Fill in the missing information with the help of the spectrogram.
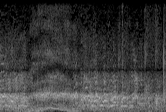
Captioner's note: gagging; audience laughing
